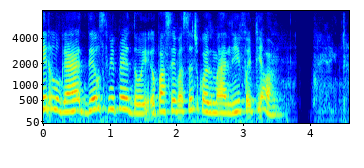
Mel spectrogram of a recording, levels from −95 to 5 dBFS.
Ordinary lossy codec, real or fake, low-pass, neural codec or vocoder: none; fake; none; codec, 16 kHz, 4.8 kbps, FACodec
